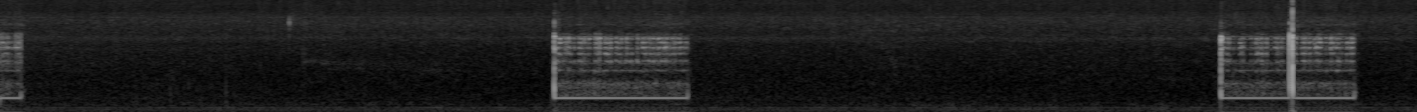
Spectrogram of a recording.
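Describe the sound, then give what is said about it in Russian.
A phone call to the official representative of the president rings out unanswered, the ringback tone sounding in three roughly one-second bursts separated by long silent pauses, clear and steady over faint line hiss. “Вбили телефон и не берут.”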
